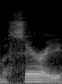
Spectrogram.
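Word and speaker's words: Mosseri: the chief of Instagram Adam massari I believe is how you pronounce his last name m-o-s-s-e-r-i uh basically came out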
